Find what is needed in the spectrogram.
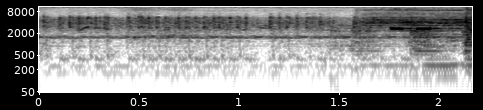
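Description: Low background hiss and room noise with faint clicks, then guitar music starts up about one and a half seconds in.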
